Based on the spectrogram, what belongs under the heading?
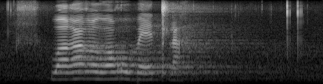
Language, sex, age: Northern Sotho, female, 18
